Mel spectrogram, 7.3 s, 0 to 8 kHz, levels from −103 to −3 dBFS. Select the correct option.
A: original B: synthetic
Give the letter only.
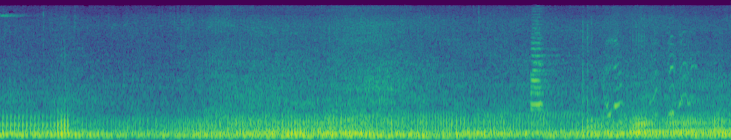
B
